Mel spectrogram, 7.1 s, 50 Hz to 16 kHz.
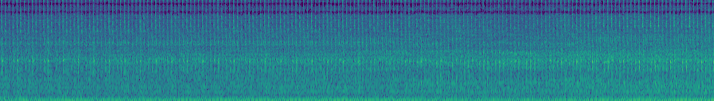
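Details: Toyota Avensis T270 2.0 D4D diesel (2011) after a seal repair on injector number 4: even diesel clatter at a steady beat that picks up briefly with a throttle blip. Smooth, settled, healthy engine.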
